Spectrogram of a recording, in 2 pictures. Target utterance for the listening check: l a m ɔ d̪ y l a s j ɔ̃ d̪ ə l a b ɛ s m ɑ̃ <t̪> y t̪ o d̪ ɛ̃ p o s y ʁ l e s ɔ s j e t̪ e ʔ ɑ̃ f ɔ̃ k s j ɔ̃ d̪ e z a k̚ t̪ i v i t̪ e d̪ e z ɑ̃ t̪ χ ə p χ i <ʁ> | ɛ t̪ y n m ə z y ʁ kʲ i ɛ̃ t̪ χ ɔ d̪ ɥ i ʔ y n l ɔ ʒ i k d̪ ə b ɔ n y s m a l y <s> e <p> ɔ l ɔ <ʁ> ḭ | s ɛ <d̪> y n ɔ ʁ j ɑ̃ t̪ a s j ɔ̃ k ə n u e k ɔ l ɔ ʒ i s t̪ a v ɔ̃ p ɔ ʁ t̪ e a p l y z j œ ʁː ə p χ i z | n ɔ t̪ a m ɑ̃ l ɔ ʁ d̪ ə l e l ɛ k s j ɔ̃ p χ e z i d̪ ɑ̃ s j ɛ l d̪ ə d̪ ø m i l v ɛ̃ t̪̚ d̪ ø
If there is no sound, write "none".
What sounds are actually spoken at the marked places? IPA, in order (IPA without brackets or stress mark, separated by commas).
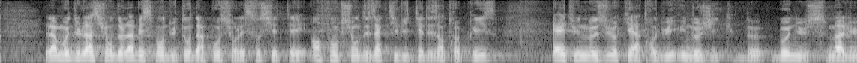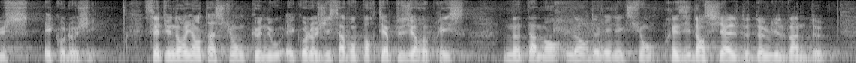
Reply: d̪, z, s, k, ʒ, t̪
